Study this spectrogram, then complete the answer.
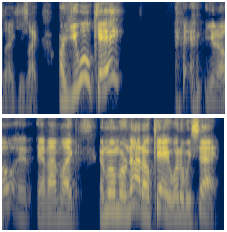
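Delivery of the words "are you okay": puzzled, higher and louder check-in; concerned, incredulous question. Retold or imitated. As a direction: ask it loud and high, baffled. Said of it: "looking at me like a dog that hears a funny noise".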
